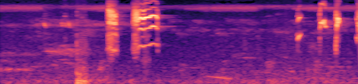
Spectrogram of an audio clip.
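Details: Crested jay calling to lure other crested jays into calling: short, piercing high notes, two strong bursts, then a quick series of sharp chips. A low thud sounds early on.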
